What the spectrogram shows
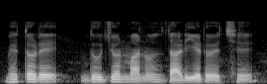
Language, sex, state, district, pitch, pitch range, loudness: Bengali, male, West Bengal, Cooch Behar, 110 Hz, 105-120 Hz, -18 LUFS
